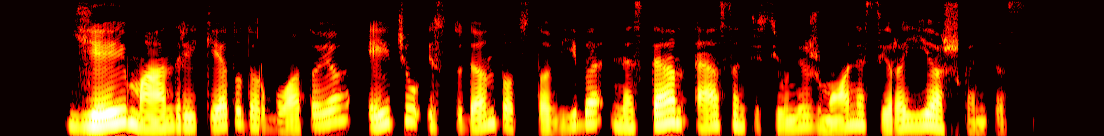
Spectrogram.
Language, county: Lithuanian, Klaipėda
